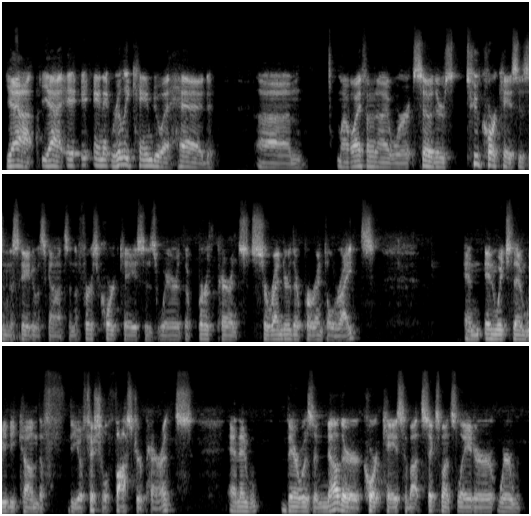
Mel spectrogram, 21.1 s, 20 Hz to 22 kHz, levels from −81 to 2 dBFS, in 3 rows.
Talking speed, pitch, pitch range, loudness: 180 wpm, 105 Hz, 95-125 Hz, -25 LUFS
